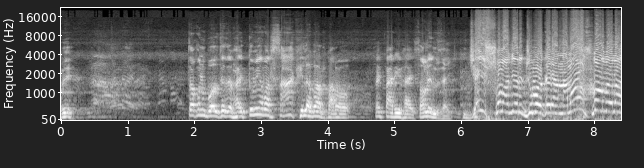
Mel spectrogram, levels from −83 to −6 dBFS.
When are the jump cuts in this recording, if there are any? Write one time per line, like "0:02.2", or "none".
0:06.0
